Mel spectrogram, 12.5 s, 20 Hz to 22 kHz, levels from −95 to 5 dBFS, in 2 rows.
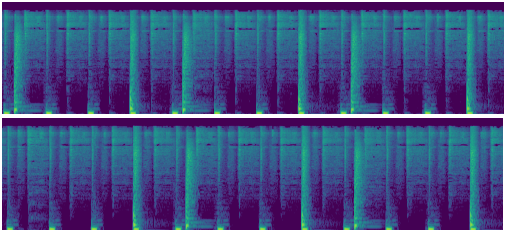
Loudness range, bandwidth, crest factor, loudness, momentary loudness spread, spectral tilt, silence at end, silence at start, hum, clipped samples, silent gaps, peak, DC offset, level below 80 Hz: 1 LU; 16.5 kHz; 20 dB; -23 LUFS; 8 LU; -3 dB/octave; 0 s; 0 s; none; under 0.1%; none; -2 dBFS; under 0.1%; -24 dBFS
